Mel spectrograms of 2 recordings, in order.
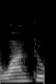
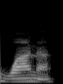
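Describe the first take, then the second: First: Both words are said in full. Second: The words are merged into one reduced word. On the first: "En vez de want to" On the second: "reducciones que hacen"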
